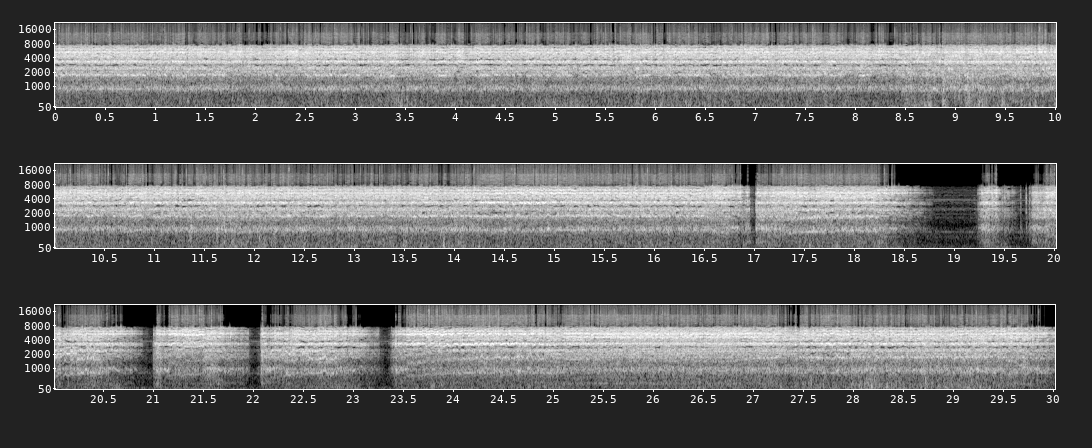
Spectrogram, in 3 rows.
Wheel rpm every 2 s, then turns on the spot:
230, 230, 230, 230, 230, 230, 230, 230, 170, 70, 90, 100, 200, 220, 200.
none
